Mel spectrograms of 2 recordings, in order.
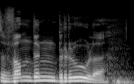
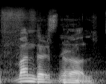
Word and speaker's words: van den Broele: name van den Broele. Van den Broele. Yeah. Right. Yeah, it's a Dutch name. It's a Flemish name, so it's quite difficult to pronounce.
